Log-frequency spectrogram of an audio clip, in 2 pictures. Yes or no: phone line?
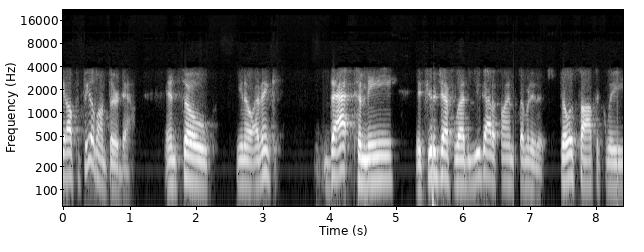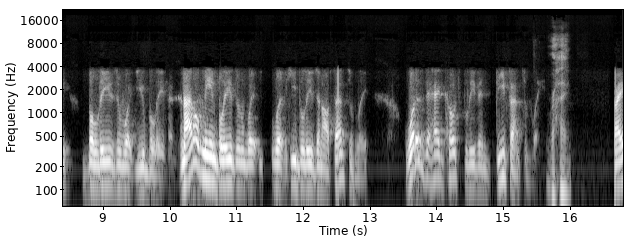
yes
